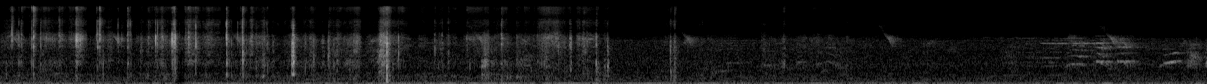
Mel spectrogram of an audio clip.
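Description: Cardboard delivery box being torn open and handled by hand: a quick run of sharp rips, crackles and rustles over about the first half, then quieter handling.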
